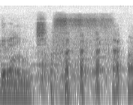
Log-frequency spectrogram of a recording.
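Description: A person's voice speaking softly: a short voiced sound at the start, then a drawn-out hissing sibilant, then short broken voiced sounds.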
